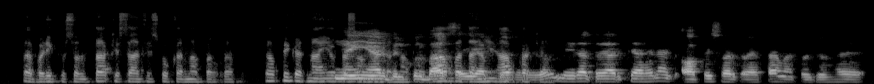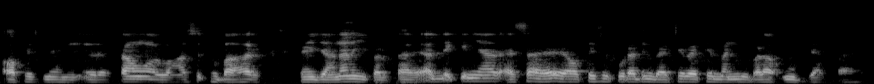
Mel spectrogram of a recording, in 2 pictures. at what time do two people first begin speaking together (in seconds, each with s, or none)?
3.3 s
